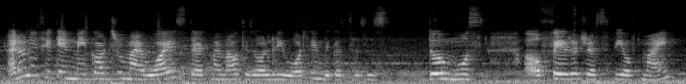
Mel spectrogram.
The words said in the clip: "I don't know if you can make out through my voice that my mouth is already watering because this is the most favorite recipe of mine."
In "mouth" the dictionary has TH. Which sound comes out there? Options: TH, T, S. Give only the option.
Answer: T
